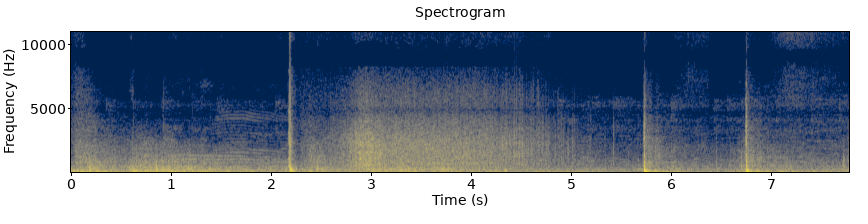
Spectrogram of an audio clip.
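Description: Aerial firework shells bursting overhead. Sharp booms come about two seconds in and twice more near six and seven seconds, over a low rolling rumble, with a stretch of hissing crackle between them.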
